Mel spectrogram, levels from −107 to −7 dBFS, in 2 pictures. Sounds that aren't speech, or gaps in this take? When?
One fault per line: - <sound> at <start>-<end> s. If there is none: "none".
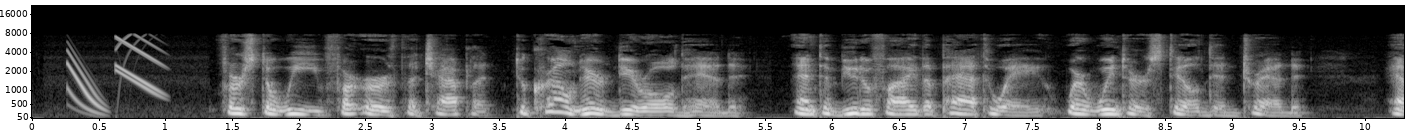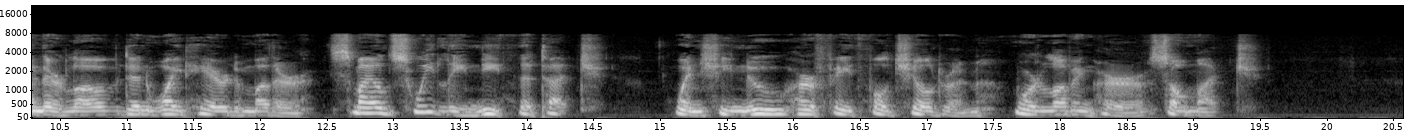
- chirp at 0.3-1.0 s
